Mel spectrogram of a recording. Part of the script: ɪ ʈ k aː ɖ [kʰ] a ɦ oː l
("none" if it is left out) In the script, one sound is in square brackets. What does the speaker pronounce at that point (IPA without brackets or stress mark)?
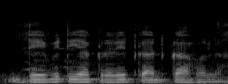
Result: k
